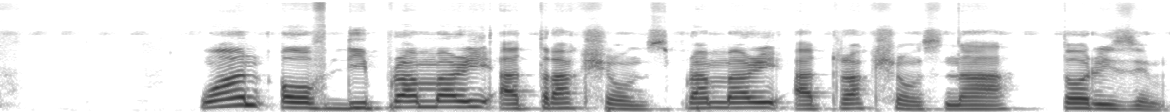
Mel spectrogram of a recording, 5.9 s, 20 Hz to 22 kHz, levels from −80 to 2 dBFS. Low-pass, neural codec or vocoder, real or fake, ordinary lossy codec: none; autoencoder, 48 kHz, 128 numbers a frame, DAC-VAE, trained on Japanese speech; fake; none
